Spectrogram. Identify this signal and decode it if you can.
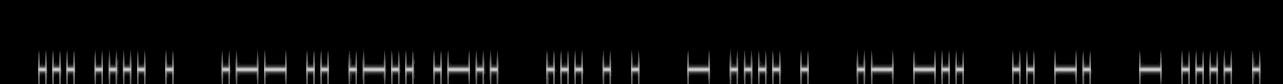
Morse code, heard as a keyed tone, about 17 wpm, 700 Hz. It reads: SHE WILL SEE THE AD IN THE
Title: Sentences from Top 1300 Words 17wpm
